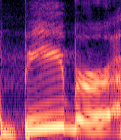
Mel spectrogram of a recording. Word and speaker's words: Bieber: Anyway, Bieber apparently, if I'm saying his name correctly... – It is Bieber.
